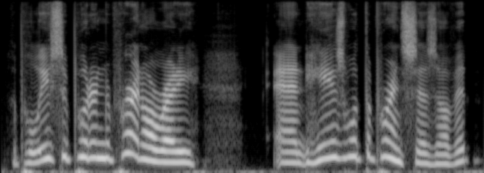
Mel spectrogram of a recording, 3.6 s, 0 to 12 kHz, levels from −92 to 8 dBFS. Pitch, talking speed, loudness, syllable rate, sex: 250 Hz, 250 wpm, -16 LUFS, 7.4 syllables/s, female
